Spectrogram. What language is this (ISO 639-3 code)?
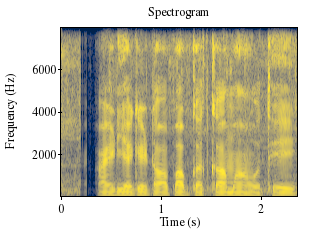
hne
